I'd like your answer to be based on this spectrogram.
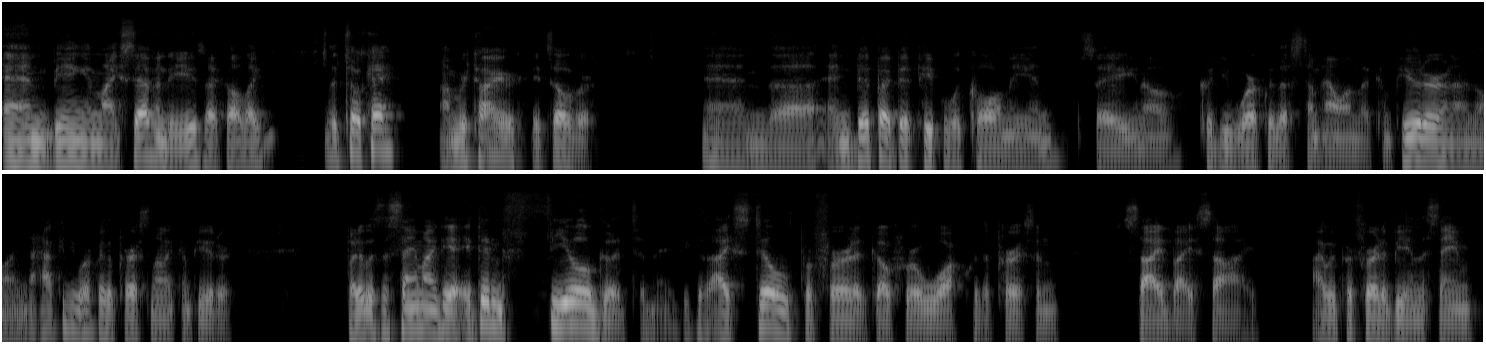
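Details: Older adult man; typical speech.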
